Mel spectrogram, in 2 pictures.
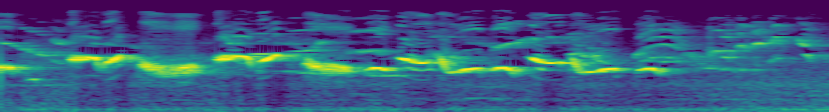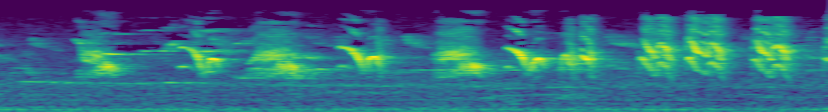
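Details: Chinese hwamei song, a continuous run of rich whistled notes, looping slurs and sharp upward sweeps, delivered in quick bursts several times a second, with harsher high chattering notes toward the end.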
